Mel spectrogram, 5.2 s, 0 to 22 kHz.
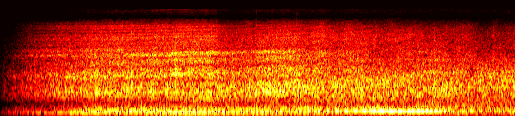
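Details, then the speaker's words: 2004–2011 Ford F-150 with manual climate control, after replacing blower motor resistor: steady airy rush with even low hum, all four speeds working, no squeal or rattle; blower running properly. "So we'll go ahead and turn the key forward and let you hear the fan. You can see it's already running on low. There's two. There's three, and there's four. All of them working, huh?"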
